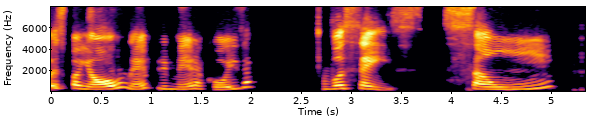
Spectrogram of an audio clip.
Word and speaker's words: são: Como pronúncia, parece que tem aí uma letra U, né? São, ok? Então, a nasalização leva um pouco para a letra U em todos esses casos.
